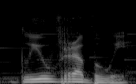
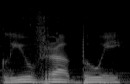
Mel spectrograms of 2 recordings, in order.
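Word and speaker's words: Gljúfrabúi: The u with an accent sounds like two o's in English, oo. So, Glyuvrabúi. Not too bad. No fuss in this one. You just got Glyuvrabúi.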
